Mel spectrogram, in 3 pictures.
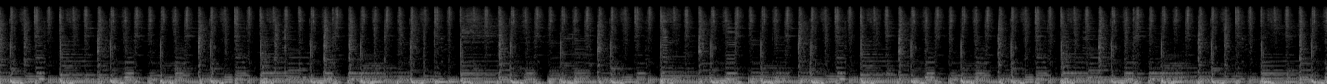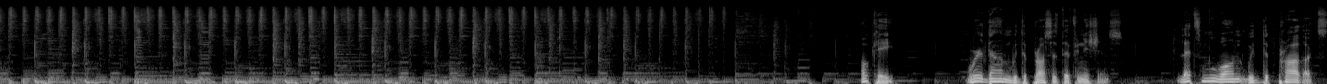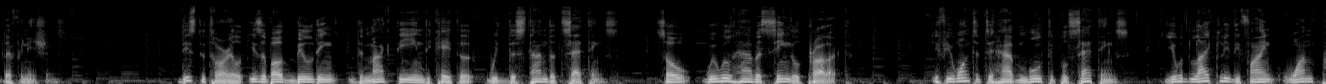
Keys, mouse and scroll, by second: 2.9-5.0 drag, 5.4-8.8 drag, 11.8-16.0 right drag, 16.4-18.4 drag, 20.4-21.5 drag, 23.8-24.9 drag, 26.1-27.2 right drag, 30.1-32.2 drag, 33.9-35.0 drag, 35.3-37.5 drag, 37.7-39.8 drag.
